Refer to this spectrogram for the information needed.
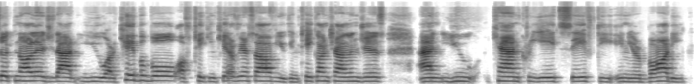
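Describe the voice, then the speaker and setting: In a very clean recording with a silent background, a woman with a normal speaking voice talks at medium pitch, fairly slowly, with fairly even intonation. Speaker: holistic healing coach. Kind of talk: live-stream talk. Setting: livestream.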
